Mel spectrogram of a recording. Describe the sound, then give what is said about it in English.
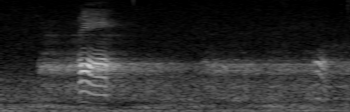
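Fish crow calling alongside another crow species, with one loud nasal caw followed by fainter, drawn-out calls and a short later caw over a soft, steady background. “During the warm months, we have another species called fish crow. It sounds like this. See if you can pick out the two species in this recording.”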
